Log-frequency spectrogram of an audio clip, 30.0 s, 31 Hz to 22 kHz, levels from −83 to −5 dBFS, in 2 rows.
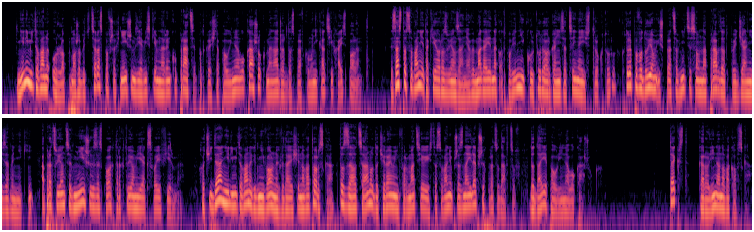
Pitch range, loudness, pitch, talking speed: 105-125 Hz, -32 LUFS, 115 Hz, 145 wpm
